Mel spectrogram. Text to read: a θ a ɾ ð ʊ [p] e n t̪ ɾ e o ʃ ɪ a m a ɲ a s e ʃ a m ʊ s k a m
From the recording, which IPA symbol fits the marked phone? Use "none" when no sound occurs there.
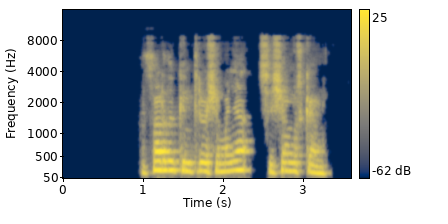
k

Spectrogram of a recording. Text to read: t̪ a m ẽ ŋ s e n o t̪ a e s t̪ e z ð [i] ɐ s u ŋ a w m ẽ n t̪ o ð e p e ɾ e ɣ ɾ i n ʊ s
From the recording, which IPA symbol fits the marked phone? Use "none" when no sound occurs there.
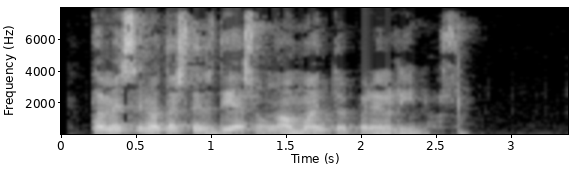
i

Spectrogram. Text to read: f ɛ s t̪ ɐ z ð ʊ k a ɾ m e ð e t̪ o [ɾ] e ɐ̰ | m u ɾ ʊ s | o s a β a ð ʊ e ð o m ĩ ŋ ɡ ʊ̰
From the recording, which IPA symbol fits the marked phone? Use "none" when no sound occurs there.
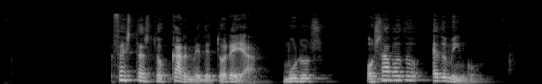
ɾ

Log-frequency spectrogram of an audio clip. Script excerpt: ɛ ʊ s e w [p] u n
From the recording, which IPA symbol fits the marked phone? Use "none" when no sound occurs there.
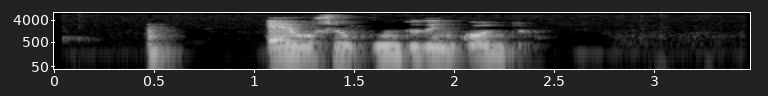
p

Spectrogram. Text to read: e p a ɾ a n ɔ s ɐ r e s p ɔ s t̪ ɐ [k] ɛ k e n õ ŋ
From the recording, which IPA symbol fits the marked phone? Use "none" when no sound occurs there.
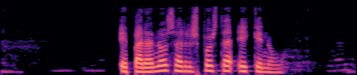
ʔ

